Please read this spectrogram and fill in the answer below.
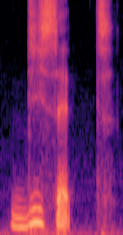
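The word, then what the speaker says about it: dix-sept: then for the pronunciation deset okay so you don't insist on the S deset setet okay then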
